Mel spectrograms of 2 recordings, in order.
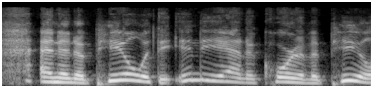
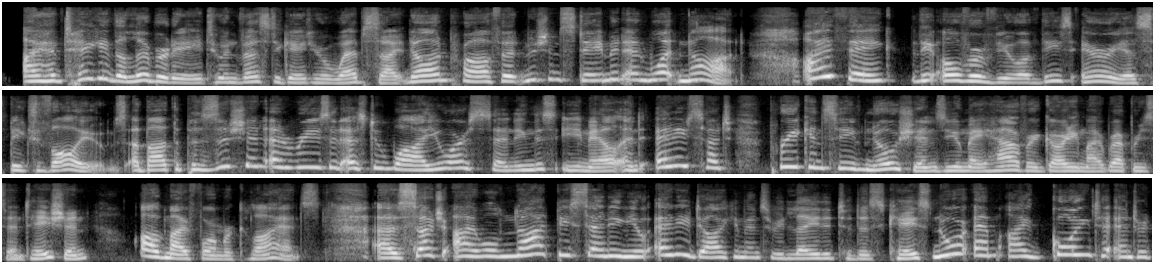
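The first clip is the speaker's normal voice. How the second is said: ordinary talk, nothing marked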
